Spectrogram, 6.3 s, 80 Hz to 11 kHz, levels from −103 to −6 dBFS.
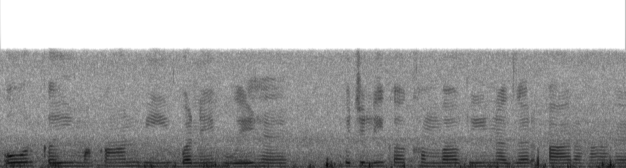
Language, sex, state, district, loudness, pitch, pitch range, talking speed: Hindi, female, Haryana, Charkhi Dadri, -20 LUFS, 220 Hz, 215-225 Hz, 145 wpm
